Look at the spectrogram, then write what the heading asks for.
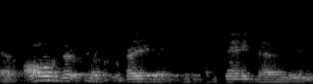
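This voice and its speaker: The voice belongs to a man. He talks at a fairly unhurried speed. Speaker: traffic engineer. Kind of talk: public meeting presentation. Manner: soft-spoken. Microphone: too far from the microphone.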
